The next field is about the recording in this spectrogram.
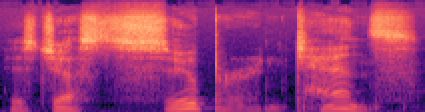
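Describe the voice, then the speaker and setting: Expressive, lively male storyteller, close and dry. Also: lowish voice, takes it slowly, slightly rough, dry recording. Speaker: amateur audiobook reader. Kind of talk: dramatic storybook narration with casual asides.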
